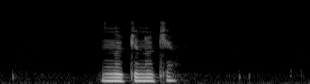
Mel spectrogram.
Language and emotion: Russian, neutral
